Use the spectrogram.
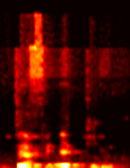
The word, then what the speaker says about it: definitely: Next is definitely. Definitely. Right? Some people say definitely. It's not definitely. Definitely. Right? Be very soft in it. Definitely. That's 4 syllables.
